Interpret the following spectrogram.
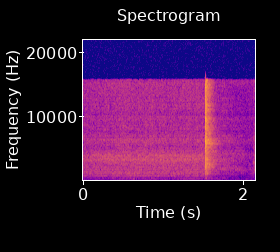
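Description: KitchenAid stand mixer running with its wire whisk attachment in liquid ingredients, a steady motor hum, then a sharp click about one and a half seconds in as it is switched off and the hum stops.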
